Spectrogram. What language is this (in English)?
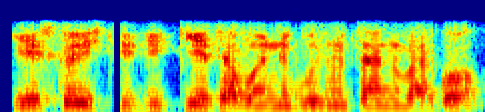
Nepali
